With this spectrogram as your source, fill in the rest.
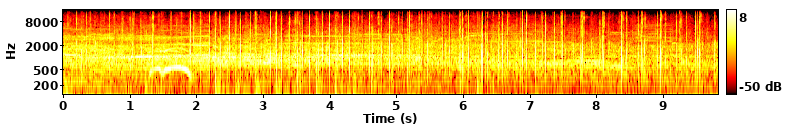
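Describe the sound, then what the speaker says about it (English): A large crowd at the Enumclaw School District's 2022 graduation ceremony applauds for the class of 2022, with dense continuous clapping and scattered cheers and whoops through the whole stretch. "Could we get one more round of applause for the class of 2022?"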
